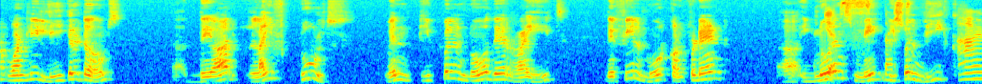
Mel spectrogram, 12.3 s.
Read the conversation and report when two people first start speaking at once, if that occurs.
10 s

